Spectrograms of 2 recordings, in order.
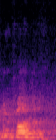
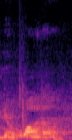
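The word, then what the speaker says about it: निर्वाण: Nir, the nir means that. Va, and in Sanskrit they don't have a real V, it's more like a wa, okay, nirvana. There can be a short A or there can be a long A.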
